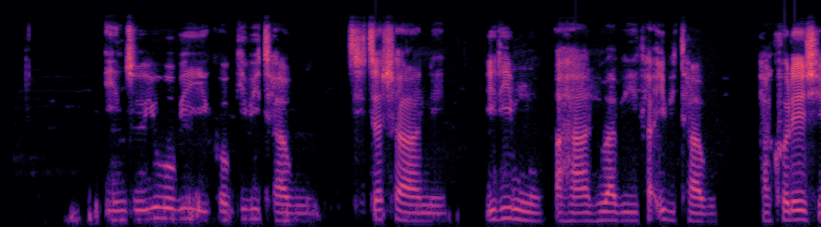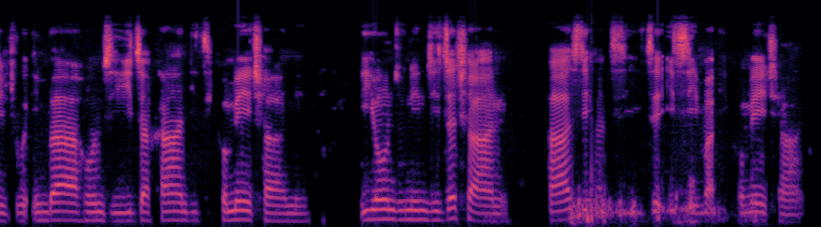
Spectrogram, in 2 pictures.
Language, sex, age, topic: Rundi, male, 18-24, education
